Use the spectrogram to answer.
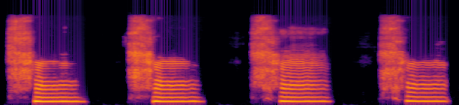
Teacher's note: یہ پتہ تھوڑا سا فورس لگانی پڑتی ہے اس کے لیے. یہ درمیانی حلق سے سانس اوپر کو محسوس ہوتا ہے، یعنی سانس اوپر کو نکلتا ہے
